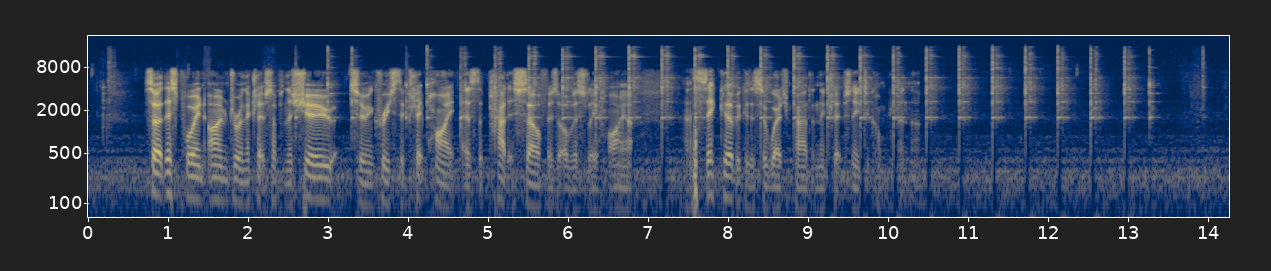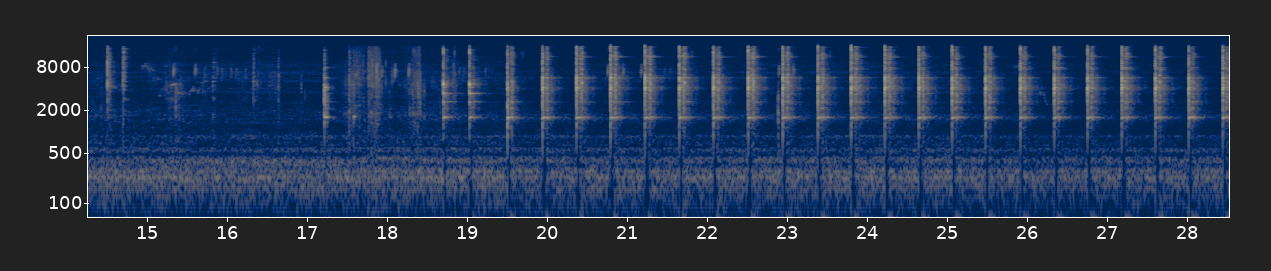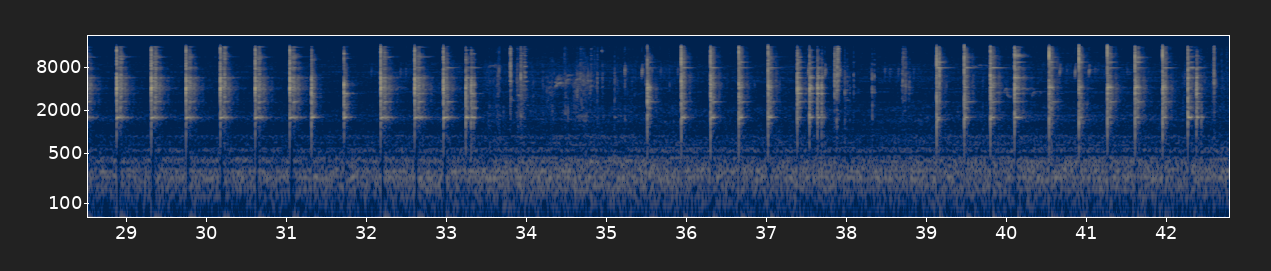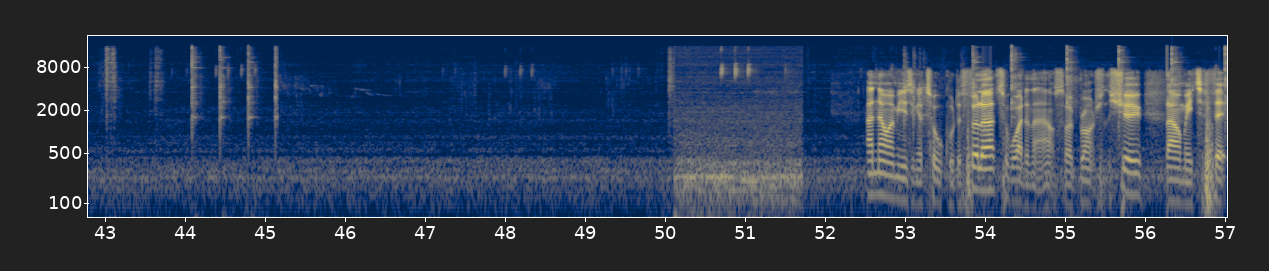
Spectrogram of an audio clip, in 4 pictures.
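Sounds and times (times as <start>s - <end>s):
hammer striking metal on anvil: 3.0s - 13.5s, 18.7s - 33.5s, 35.5s - 37.9s, 39.1s - 43.2s, 44.0s - 45.2s, 53.0s - 57.0s.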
